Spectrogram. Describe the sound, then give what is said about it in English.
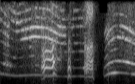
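A baby wails in two long, rising-and-falling cries, high-pitched and strained, with a brief gasp and a short pause before the second cry starts again at full volume. “All right, yeah, I've got a crying baby here, and we are out of time.”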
